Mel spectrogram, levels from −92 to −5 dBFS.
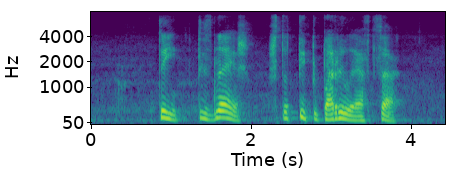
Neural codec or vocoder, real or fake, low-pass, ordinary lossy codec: codec, 16 kHz, 8 kbps, FreqCodec, smaller model; fake; 7.2 kHz; none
